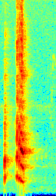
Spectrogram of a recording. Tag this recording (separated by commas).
Wild animals, Bird, Animal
